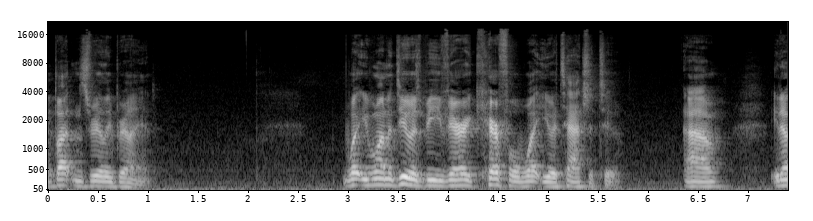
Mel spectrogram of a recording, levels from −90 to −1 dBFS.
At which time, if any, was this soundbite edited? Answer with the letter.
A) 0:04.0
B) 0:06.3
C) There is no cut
B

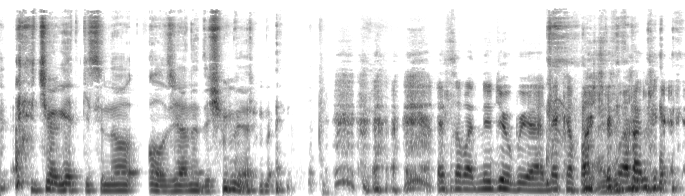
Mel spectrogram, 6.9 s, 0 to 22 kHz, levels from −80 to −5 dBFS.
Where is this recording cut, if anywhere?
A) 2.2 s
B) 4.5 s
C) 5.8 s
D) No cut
B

